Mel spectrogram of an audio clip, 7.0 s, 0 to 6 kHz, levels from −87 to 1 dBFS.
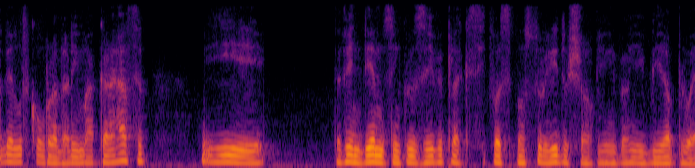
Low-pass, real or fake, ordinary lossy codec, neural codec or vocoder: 5.4 kHz; fake; Opus, 24 kbps; codec, 16 kHz in and 24 kHz out, 0.6 kbps, FocalCodec, streaming, 2048 codes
